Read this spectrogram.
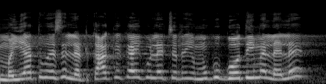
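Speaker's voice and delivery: put-on high, pleading child's voice.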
